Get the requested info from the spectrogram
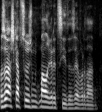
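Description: Young European Portuguese stand-up comic. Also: male voice, a little high, lively intonation, racing. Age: young adult. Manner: acts out quoted characters in shifted voices. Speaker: stand-up comedian. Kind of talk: stand-up routine. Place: TV studio stage. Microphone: handheld mic.

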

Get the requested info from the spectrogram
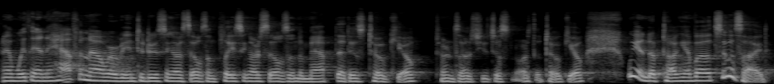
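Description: A middle-aged woman, a native Japanese speaker from Japan, telling stories from her past in a relaxed interview, with many "yeah"s. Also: sits low, a little fast. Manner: reflective storyteller, lots of yeah fillers. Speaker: guest, sex educator. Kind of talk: casual interview conversation.

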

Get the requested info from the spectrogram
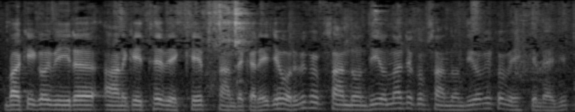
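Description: A man with a Punjabi accent, walking through a dairy shed, asking a farmer about prices and pitching the buffaloes to viewers in a casual sales chat. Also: steady tone, darkish tone, slight background noise. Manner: brisk, asks prices then pitches to viewers. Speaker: livestock dealer showing buffaloes for sale. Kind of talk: casual on-site sales walkthrough.

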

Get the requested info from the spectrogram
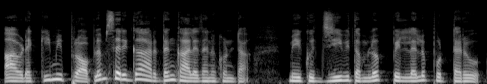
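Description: A woman's voice: sits low, brisk, a little mellow, no echo, studio quality, lightly acted. A woman playing a blunt, matter-of-fact female gynecologist in an audio story. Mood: firm, blunt.

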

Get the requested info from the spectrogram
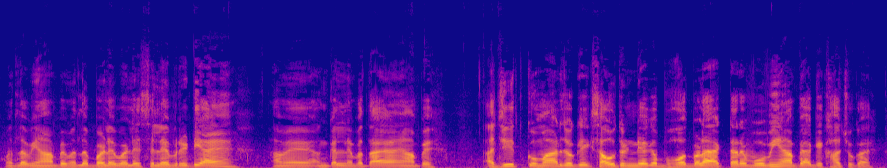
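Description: An upbeat young man talks casually to his handheld camera and scatters fillers through his lines. His voice sits at an ordinary mid pitch. A clear hum of road and outdoor noise stays underneath. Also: a bit bright. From India. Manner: chatty, upbeat, leans on fillers like "matlab" and "yaar". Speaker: vlogger. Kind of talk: casual travel vlog chat. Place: inside a car on the highway and at an outdoor roadside eatery.

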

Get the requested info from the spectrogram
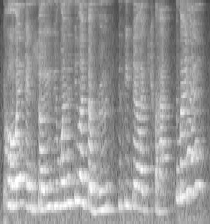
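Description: A woman's voice: fairly high pitch, animated, a little slow. A young woman playing a ditzy, gossipy teen girl who is obsessed with the mall and easily offended, filling every phrase with "like," recorded from a distance in an echoey room. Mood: indignant. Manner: valley-girl filler talk, says "like" constantly. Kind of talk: comic character monologue. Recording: roomy echo, mic far off, faint hiss.

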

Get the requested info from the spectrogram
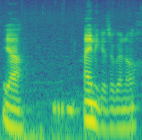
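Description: A man playing a careful, concerned scholar-healer in a tabletop game, speaking formally with measured hesitation. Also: sits low, sharp tone, heavily acted. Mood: grave.

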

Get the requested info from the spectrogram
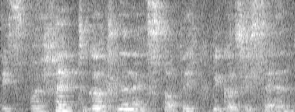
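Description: A woman moderating a stage talk, hoarse with her voice nearly gone. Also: low-pitched, fairly even intonation, moderate pace, distant mic, background noise. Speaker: host and moderator. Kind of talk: stage conversation. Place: large theater stage with live audience. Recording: echoey stage, picked up from afar.

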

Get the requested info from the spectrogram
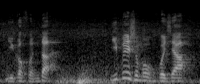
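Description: A man playing a hot-tempered but caring young roommate in an audio drama, expressive and exclamatory. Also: fairly high pitch, fast talker, background noise, natural voice. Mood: upset, scolding. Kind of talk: Chinese audio drama acting.

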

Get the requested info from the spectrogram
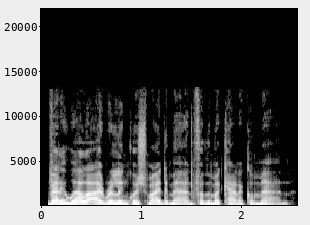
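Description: A man voicing a cunning, fussy alien male trader, raising his voice high and indignant. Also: big pitch swings, quick pace, dry recording, studio quality. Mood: wheedling.

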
